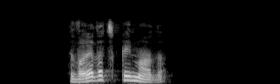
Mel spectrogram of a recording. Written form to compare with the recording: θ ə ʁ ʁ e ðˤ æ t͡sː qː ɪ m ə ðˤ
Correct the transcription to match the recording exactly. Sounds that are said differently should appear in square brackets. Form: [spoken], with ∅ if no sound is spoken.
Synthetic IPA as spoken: θ ə [v] ʁ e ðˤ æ t͡sː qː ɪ m ə ðˤ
